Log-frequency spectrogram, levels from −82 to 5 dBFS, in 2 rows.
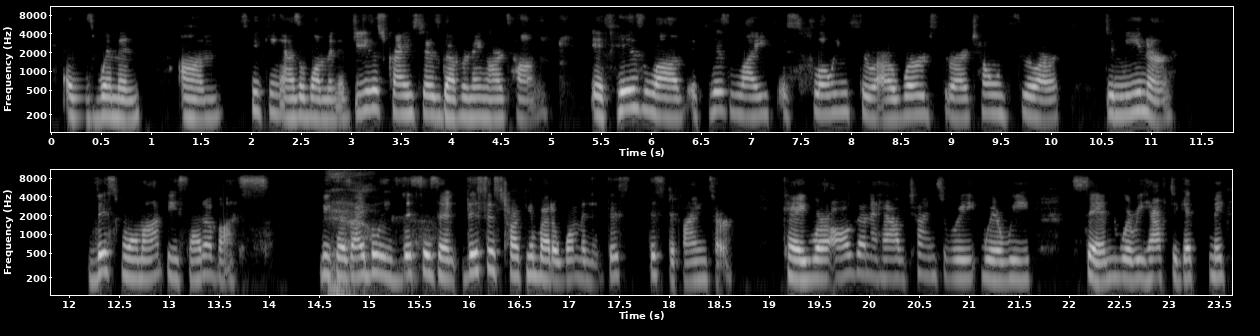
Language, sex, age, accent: English, female, 30-49, American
